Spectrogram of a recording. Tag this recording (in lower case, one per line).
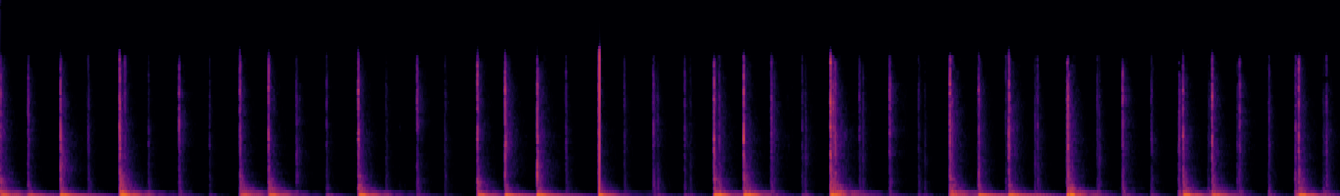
playing timbales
